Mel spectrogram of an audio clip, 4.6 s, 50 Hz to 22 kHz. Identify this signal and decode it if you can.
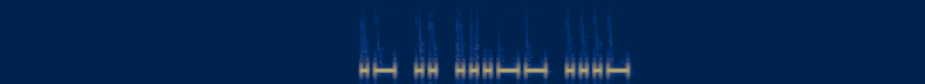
Morse code, heard as a keyed tone, about 36 wpm, 700 Hz. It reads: AI3V
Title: USA Call Signs - 4 Characters - Repeated 2x - 35wpm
